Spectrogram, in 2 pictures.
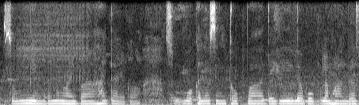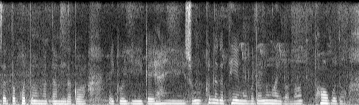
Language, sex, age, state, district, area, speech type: Manipuri, female, 30-45, Manipur, Imphal East, rural, spontaneous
